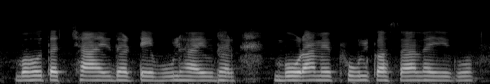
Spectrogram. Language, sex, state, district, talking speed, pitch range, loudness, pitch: Bajjika, female, Bihar, Vaishali, 160 wpm, 190-195 Hz, -26 LUFS, 195 Hz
